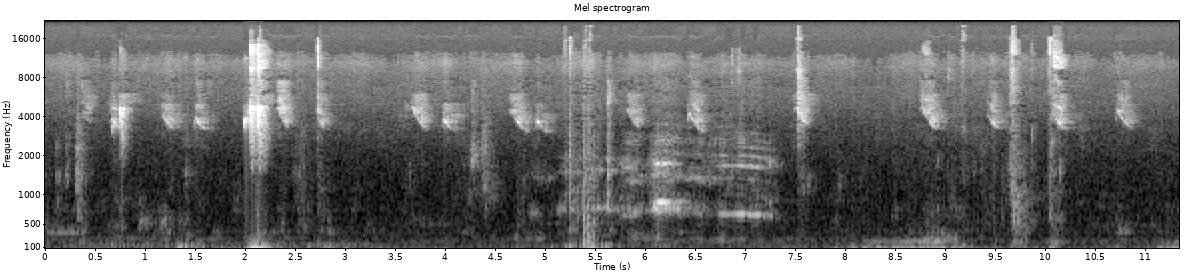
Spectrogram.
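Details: Canary chick begging as its mother feeds it: short, high thin chirps repeated roughly every half second in a steady series, mixed with wing flutters, a loud flapping burst and soft rustling.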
